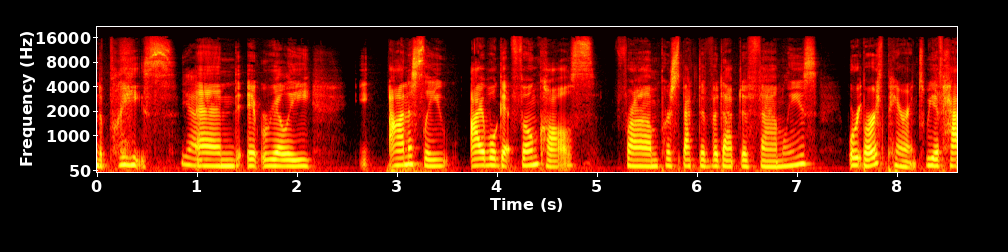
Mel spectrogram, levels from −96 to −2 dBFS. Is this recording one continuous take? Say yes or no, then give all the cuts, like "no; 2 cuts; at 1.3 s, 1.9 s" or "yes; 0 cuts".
no; 2 cuts; at 3.6 s, 7.7 s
